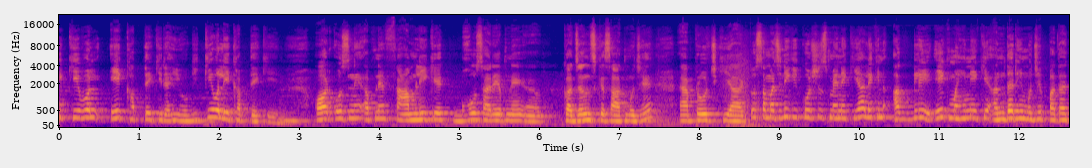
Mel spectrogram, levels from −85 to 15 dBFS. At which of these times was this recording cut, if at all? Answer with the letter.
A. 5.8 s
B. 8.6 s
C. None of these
B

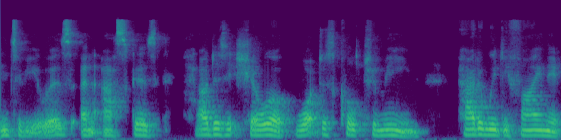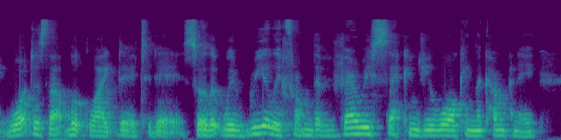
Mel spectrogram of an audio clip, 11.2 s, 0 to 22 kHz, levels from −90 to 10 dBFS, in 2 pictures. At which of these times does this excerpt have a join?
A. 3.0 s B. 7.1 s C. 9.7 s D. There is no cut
D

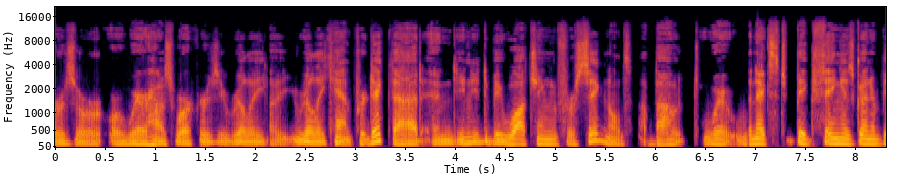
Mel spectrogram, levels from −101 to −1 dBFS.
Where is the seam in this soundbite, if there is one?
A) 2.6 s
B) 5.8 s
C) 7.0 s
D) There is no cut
C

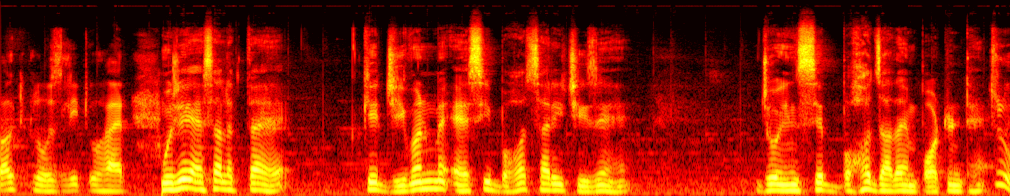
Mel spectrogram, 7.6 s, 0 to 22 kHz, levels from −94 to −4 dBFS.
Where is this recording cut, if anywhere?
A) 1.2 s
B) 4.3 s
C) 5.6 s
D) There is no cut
A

